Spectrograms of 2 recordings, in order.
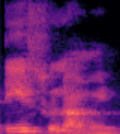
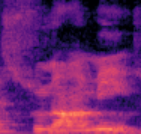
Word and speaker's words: tsunami: यहां पे होता है जो टी होता है वो साइलेंस होता है तो कोईकोई ऐसे पढ़ते हैं टी सुनामी टी सुनामी ऐसे पर नहीं इसका एप्रोप्रियट एक्स प्रोनाउंसिएशन है सुनामी सुनामी सुनामी का मतलब क्या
